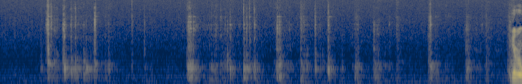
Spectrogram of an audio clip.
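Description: Pliers click and snip faintly against metal wires.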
